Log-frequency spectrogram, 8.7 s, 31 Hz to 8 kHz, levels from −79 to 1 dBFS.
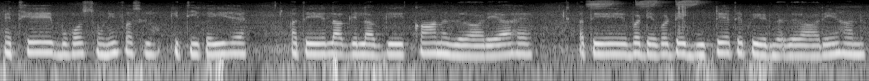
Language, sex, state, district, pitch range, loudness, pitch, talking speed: Punjabi, female, Punjab, Kapurthala, 195-210 Hz, -15 LUFS, 200 Hz, 175 wpm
